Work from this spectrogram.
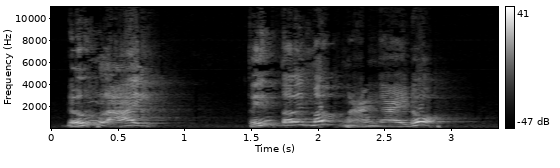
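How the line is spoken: Loud ringing shout. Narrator (Vietnamese): có tiếng quát vàng

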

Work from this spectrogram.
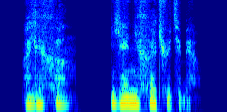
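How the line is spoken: Barely audible whisper. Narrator (Russian): прошептала еле слышно

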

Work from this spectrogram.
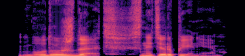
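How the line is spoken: Grumbling. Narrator (Russian): буркнул

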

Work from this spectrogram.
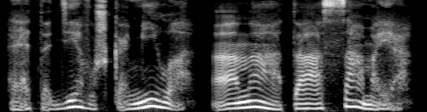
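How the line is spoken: Quiet. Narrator (Russian): тихо проговорил Влад

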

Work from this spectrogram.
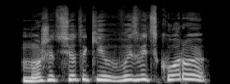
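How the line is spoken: Trembling voice. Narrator (Russian): дрожащим голосом спросил администратор у Павла

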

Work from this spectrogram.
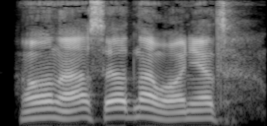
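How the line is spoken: Grumbled. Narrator (Russian): буркнул кулак

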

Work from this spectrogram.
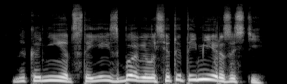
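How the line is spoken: Joyful thought. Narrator (Russian): радостно подумала я

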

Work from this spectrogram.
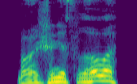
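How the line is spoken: Growl. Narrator (Russian): рыкнул архимаг

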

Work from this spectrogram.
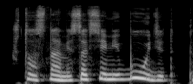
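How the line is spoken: Hurried whisper. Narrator (Russian): торопливо зашептала она

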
